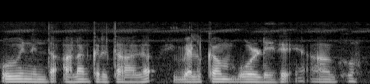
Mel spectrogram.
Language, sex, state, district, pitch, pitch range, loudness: Kannada, male, Karnataka, Koppal, 120 Hz, 115-125 Hz, -20 LUFS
